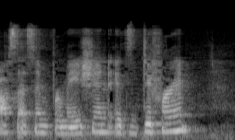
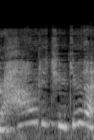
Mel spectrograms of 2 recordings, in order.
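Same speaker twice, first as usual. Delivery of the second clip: amazed retold question; 11 semitones higher than usual. Retelling her question to friend.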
